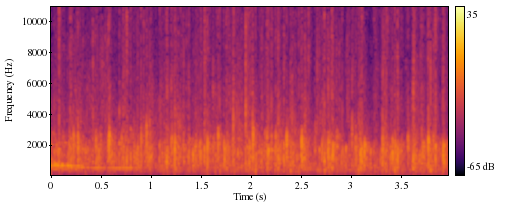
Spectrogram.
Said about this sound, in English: We're going to bring up round one. Baron Vaughn, Amber Tozer, Claudia Cogan, Emily Gordon, and Moshe Kasher, ladies and gentlemen. Big round of applause.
